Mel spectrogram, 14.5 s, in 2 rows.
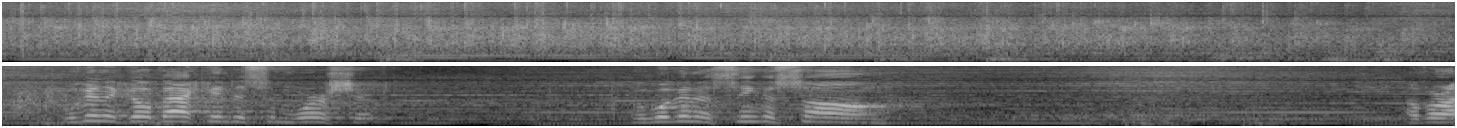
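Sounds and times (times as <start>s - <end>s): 
audience applause: 0.0s - 8.4s
speech: 7.6s - 9.3s, 10.4s - 11.8s, 14.3s - 14.5s.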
